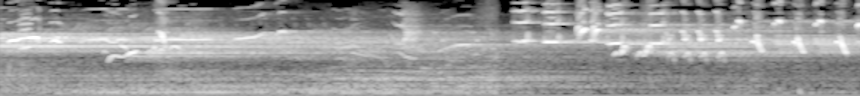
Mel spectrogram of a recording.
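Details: Song of an Oriental magpie-robin, played to provoke others of its kind: a long sustained whistled passage sliding down, then a rapid, rhythmic run of short chirps quickening toward the end.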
